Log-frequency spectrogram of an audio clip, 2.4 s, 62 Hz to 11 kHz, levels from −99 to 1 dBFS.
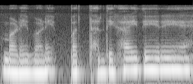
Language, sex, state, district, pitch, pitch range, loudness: Hindi, male, Himachal Pradesh, Shimla, 135 Hz, 130-155 Hz, -12 LUFS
